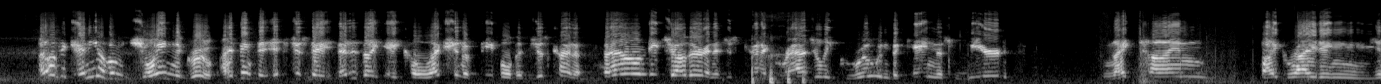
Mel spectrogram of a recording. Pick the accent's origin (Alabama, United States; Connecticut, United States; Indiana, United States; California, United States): Alabama, United States; I went to LSU for 1 year, but I grew up in Alabama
